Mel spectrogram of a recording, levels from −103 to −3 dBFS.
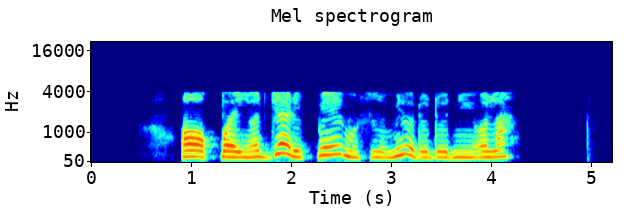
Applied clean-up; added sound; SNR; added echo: none; none; none; none.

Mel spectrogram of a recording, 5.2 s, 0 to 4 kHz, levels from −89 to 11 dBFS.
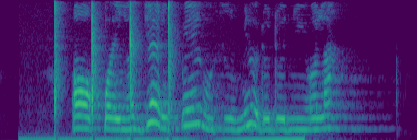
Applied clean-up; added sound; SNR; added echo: none; Hands; 6 dB; reverberation time 0.6 s.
